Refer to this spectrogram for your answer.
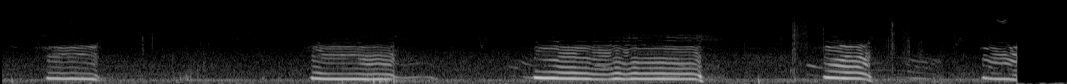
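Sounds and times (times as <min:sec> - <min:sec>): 
baby moose bleating: 0:03.1 - 0:04.4, 0:05.1 - 0:07.2, 0:08.0 - 0:10.2.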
